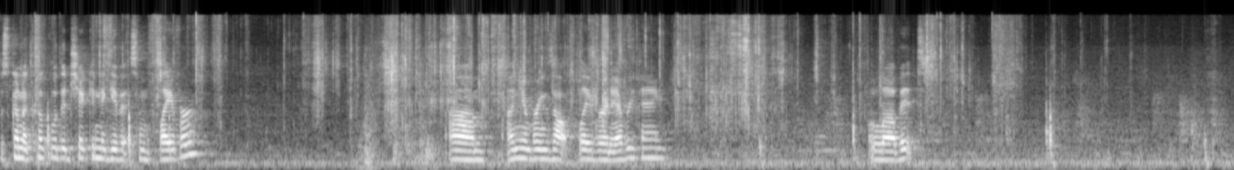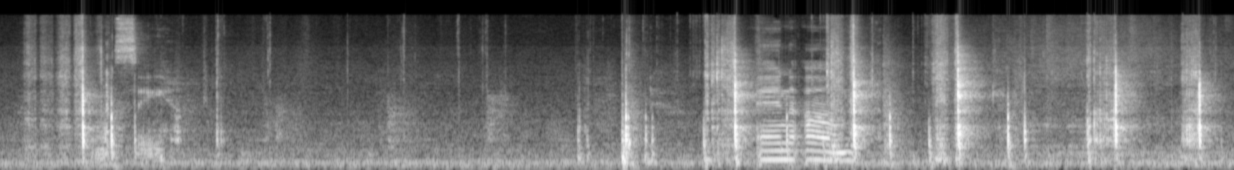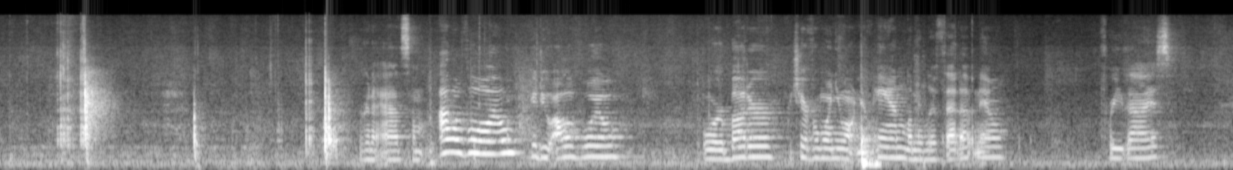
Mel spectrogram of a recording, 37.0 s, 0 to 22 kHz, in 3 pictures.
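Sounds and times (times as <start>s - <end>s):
woman speaking: 0.0s - 2.1s, 4.5s - 6.7s, 8.6s - 9.4s, 19.9s - 20.9s, 28.3s - 31.0s, 31.7s - 34.8s, 35.7s - 36.4s.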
